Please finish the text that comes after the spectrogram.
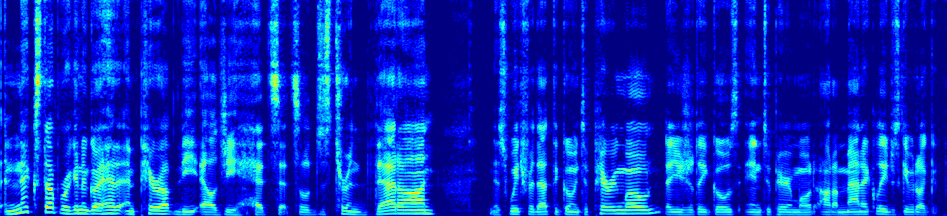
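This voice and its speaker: A man's voice: medium pitch, no echo. A man hosting a tech tutorial, talking viewers through steps in a casual, informal way and addressing them directly. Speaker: host of a phone tech tutorial channel. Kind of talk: casual step-by-step tutorial narration.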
